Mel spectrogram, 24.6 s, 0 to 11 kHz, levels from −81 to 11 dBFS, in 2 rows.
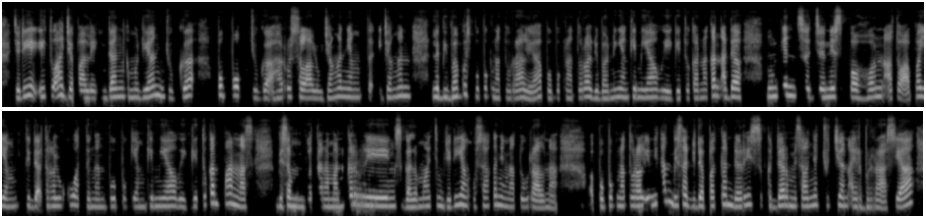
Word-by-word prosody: Jadi 245 +6 +4
itu 235 0 +1
aja 230 -5 +5
paling. 195 -1 -1
Dan 225 +3 +1
kemudian 220 +5 0
juga 230 +4 +1 0.3
pupuk 260 -1 +1
juga 200 0 -2
harus 205 +4 -2
selalu 200 -3 +2
jangan 215 +4 -1
yang 215 -1 -2
te - - -8
jangan 245 +4 -1 0.3
lebih 220 -2 +2
bagus 235 +6 0
pupuk 225 +1 -7
natural 200 0 -4
ya, 185 +6 -1
pupuk 195 -1 -10
natural 205 +4 -2
dibanding 195 +3 -3
yang 215 - -11
kimiawi 210 -3 -1
gitu, 190 +1 -6
karena 205 +2 -3
kan 255 +1 +7
ada 225 0 +6 0.4
mungkin 250 +3 +2
sejenis 225 +2 +2
pohon 210 +3 +1
atau 200 - -1
apa 240 - 0
yang 210 -2 0
tidak 225 - +1
terlalu 220 0 -3
kuat 250 -2 -2
dengan 205 -1 -7
pupuk 215 0 -7
yang 205 -1 -6
kimiawi 220 -2 -2
gitu, 215 +4 -4
kan 300 +1 +6
panas, 250 -9 +3 0.3
bisa 220 +1 +5
membuat 205 -1 -6
tanaman 205 -1 -1
kering, 230 -3 +4
segala 200 -1 +2
macam 225 +2 -4
jadi 245 +6 +1
yang - - -10
usahakan 225 +4 -3
yang 215 - -8
natural. 200 -2 -1
Nah, 175 - -4 0.4
eee, - - -4
pupuk 210 +3 -2
natural 225 +1 +3
ini 225 +4 -1
kan 340 -1 +1
bisa 245 +3 +4
didapatkan 225 +5 +2
dari 215 +5 +1
sekadar 235 -1 +2
misalnya 220 +2 -1
cucian 235 0 0
air 205 +1 -1
beras 195 -4 0
ya, 210 +7 +7
220 Hz, 175 wpm, -26 LUFS, 205-235 Hz, 0.4 s, kan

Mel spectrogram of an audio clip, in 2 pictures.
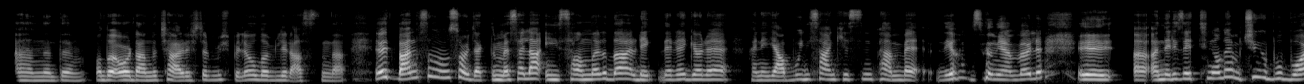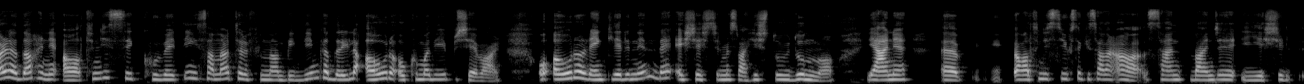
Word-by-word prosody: Anladım. 185 0 -3
O 200 0 -1
da 200 -2 +9
oradan 195 -1 +6
da 200 - -3
çağrıştırmış 205 +2 -2
bile 195 +3 -2
olabilir 200 -2 -1
aslında. 175 0 -9 0.3
Evet, 300 +3 +7
ben 250 +4 +9
de - - -5
sana 350 0 -2
onu 310 0 0
soracaktım. 215 - +2
Mesela 255 +5 +4
insanları 225 +3 +1
da 255 0 +6
renklere 215 +2 -2
göre, 220 -1 +1 0.2
hani, 195 0 -5
ya, 190 0 +2
"Bu 230 - -6
insan 230 +1 -1
kesin 230 +1 -6
pembe." 210 +1 0 0.2
diyor 245 +6 +4
musun, 265 -5 -4
yani, 215 -3 0
böyle, 250 +5 +4 0.3
eee, 220 -2 +7
a 210 - +2
analiz 230 +4 +1
ettiğin 260 +2 +1
oluyor 345 +5 +1
mu? 275 - -4
Çünkü 315 0 -1
bu, 255 -3 -2
bu 225 +1 +4
arada, 275 0 +3
hani, 235 -4 -4
6'ncı 200 +9 -2
hissi 270 -5 -7
kuvvetli 225 +3 -6
insanlar 260 -2 -3
tarafından 220 -5 -5
bildiğim 210 +8 -7
kadarıyla 245 -3 -1
"aura 250 +6 +2
okuma" 230 +2 -4
diye 230 0 -8
bir 220 - -10
şey 190 -5 -3
var. 160 - -7 0.4
O, - - -1
"aura 265 +3 +4
renklerinin" 235 +8 -2
de 290 +2 -2
eşleştirmesi 220 -2 -4
var, 195 - -3
hiç 220 +2 -7
duydun 220 0 0
mu? 165 -2 -8 0.3
Yani, 225 +1 +3 0.3
eee, 200 -2 +2 0.3
i - - -19
i - - -21
6'ncı 220 +4 -1
hissi 245 +1 -5
yüksek 250 0 -8
insanlar, 230 -2 -3
"A, 200 -6 0
sen 220 -1 -4
bence 210 +1 -2
yeşil 195 +2 -7
225 Hz, 175 wpm, -24 LUFS, 205-250 Hz, 0.4 s, da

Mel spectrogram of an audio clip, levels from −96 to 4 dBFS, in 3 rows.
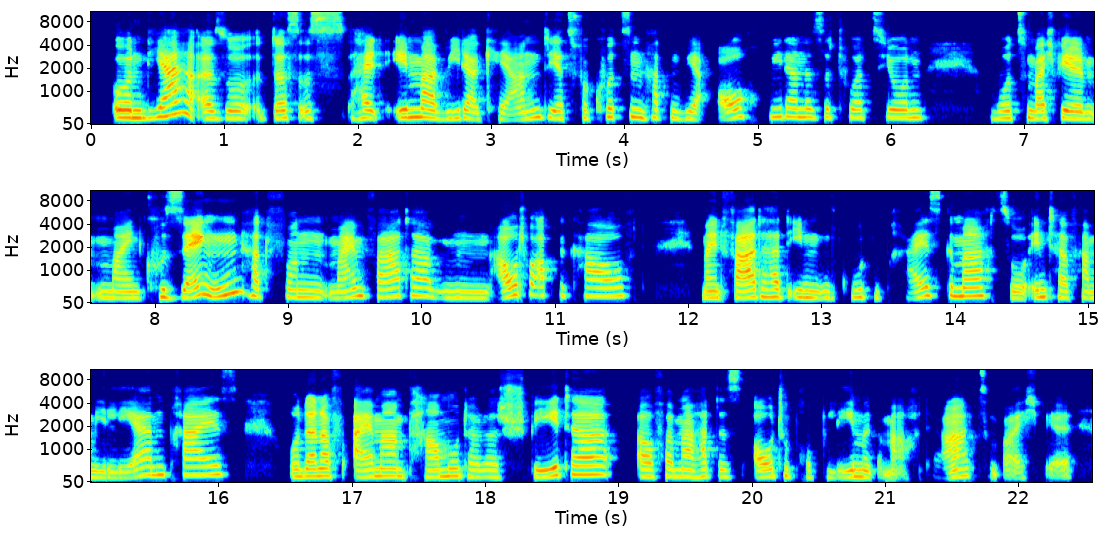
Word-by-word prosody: und 220 -1 +6
ja, 295 +8 +7
also, 205 0 0 0.2
das 215 +1 +1
ist 210 0 -3
halt 215 +1 +3
immer 230 -2 +4
wiederkehrend. 200 +1 -2
Jetzt 205 -2 -1
vor 215 -3 -8
Kurzem 245 -2 -3
hatten 220 -3 -7
wir 195 - -1
auch 240 +6 -2
wieder 245 0 -2
'ne 240 -1 -1
Situation, 225 -1 -4 0.5
wo 205 +1 -2
zum 215 +1 -4
Beispiel 200 0 +4
mein 185 -1 -3
Cousin 230 - +5
hat 225 - 0
von 210 -3 -4
meinem 200 +7 +1
Vater 245 +2 0
'n 190 -2 -6
Auto 285 +1 +1
abgekauft. 250 -1 -4 0.5
Mein 195 -1 +2
Vater 205 +3 +6
hat 220 -1 0
ihm 205 -1 -1
'n 190 - -8
guten 205 -2 -7
Preis 245 +8 -2
gemacht, 250 0 +2
so 180 -2 -3
interfamiliären 195 +2 -2
Preis 245 +1 0 0.4
und 200 +1 -3
dann 205 +1 +7
auf 215 0 0
einmal 210 +3 +4
'n 210 - -5
paar 185 0 -3
Monate 195 -3 -3
später 250 +8 +2 0.2
auf 200 0 -1
einmal 200 -2 -1
hat 205 0 -2
das 190 -2 -8
Auto 200 +4 -1
Probleme 185 -1 -4
gemacht, - - -9 0.2
ja, 205 +3 +2
zum - - -13
Beispiel. - - -8
215 Hz, 155 wpm, -25 LUFS, 195-240 Hz, 0.5 s, ja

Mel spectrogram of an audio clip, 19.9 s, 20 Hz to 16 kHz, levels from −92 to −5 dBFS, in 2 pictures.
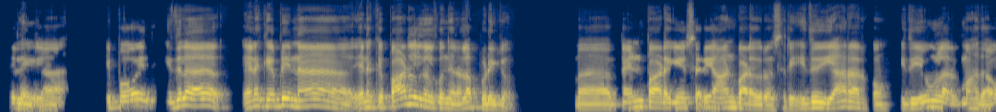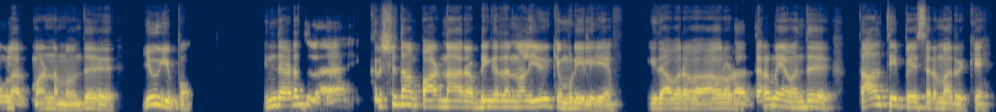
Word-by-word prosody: இல்ங்களா? 105 -3 0 0.6
இப்போ 145 +3 -2 0.5
இதுல, 175 +7 +3 0.6
எனக்கு 170 +3 -1
எப்டின்னா 170 -2 +2 0.6
எனக்கு 140 0 0
பாடல்கள் 190 -9 +2
கொஞ்சம் 120 -4 +1
நல்லா 135 +4 +1
புடிக்கும். 110 -2 -1 0.7
அ - - 0 0.4
பெண் 135 +4 0
பாடகியும் 130 -1 +1
சேரி, 140 - +1
ஆண் 135 +1 -1
பாடகரும் 105 -3 +1
சேரி. 95 - -4
"இது 140 - +2 0.2
யாரா 145 +1 +1
இருக்கும்? 110 -2 -6 0.2
இது 115 - -3
இவுங்களா 150 -1 +1
இருக்குமா? 120 +2 -4
அது 110 - 0
அவுங்களா 135 +1 +1
இருக்குமா"ன்னு! 115 +3 -4
நம்ம 110 -1 0
வந்து 135 +5 +1 0.6
யூகிப்போம். 210 -1 +1 0.8
இந்த 185 +3 +3
எடத்துல, 215 0 0 0.6
"கிரிஷுதான் 205 +4 +1
பாடுனாரு" 155 -2 +2
அப்டிங்கிறத 155 +2 +1
என்னால 155 0 +1
யூகிக்க 175 -4 +1
முடியலையே! 105 -6 +1 0.4
இது 130 - +2
அவரு 130 +1 0 0.2
அவரோட 130 -1 +1 0.2
திறமைய 180 +1 +2
வந்து 155 +4 0 0.5
தாழ்த்தி 205 -2 +1
பேசுற 140 -2 +1
மாரி 125 -5 -1
இருக்கே! 110 - -4
140 Hz, 140 wpm, -20 LUFS, 120-165 Hz, 0.8 s, இதுல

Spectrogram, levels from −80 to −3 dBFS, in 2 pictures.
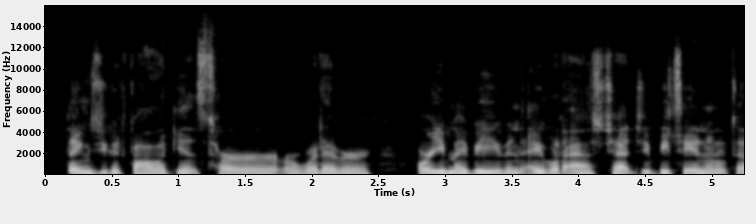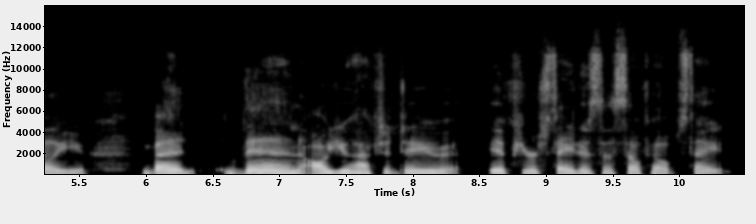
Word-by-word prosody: things 190 -2 +1
you 185 - -4
could 200 - -3
file 180 0 +1
against 185 +1 -3
her 185 -1 -1
or 195 - -3
whatever, 190 +1 -1 0.3
or 170 +2 +2
you 205 0 +5
may 190 +1 +2
be 205 -1 +3
even 185 +1 +1
able 195 0 +2
to 205 - -1
ask 195 0 -1
ChatGPT, 205 +3 0
and 210 -5 +2
it'll 170 0 -2
tell - - -2
you. - - -4 0.4
But 195 0 +4 0.3
then 210 +2 +4
all 195 -1 +3
you 220 +3 +3
have 200 -3 +1
to 195 - -6
do, 210 +4 +1 0.3
if 190 +2 0
your 210 0 0
state 195 +1 -2
is 195 -3 -3
a 190 - -5
self-help 195 +4 -3
state, 250 +3 -4
195 Hz, 200 wpm, -22 LUFS, 190-205 Hz, 0.4 s, you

